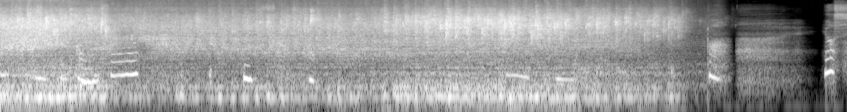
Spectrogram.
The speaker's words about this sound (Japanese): じゃあ、シャワーでヘッドスパのオイル流しちゃうね。シャワー行くよ。ヘッドスパのオイルは、しっかり洗わないと。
